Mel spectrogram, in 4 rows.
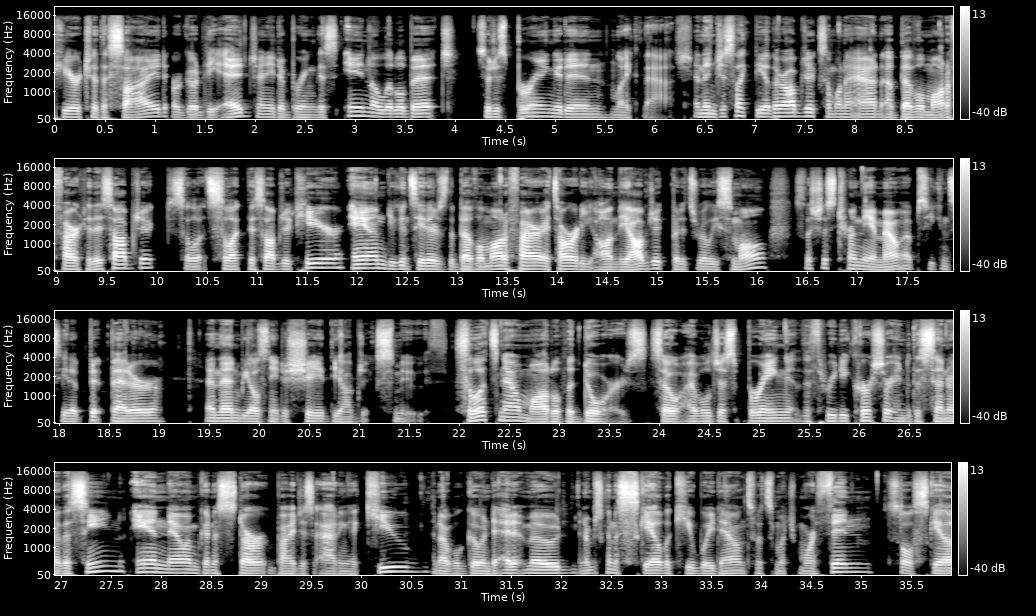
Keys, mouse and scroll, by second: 0.2 g, 1.3 g, 4.0 g, 5.4-6.2 scroll down 4, 5.5-5.9 middle drag, 5.9 a, 6.2 shift+middle click, 6.6 scroll up 1, 6.8-8.4 middle drag, 8.4-13.2 right drag, 13.2-14.4 drag, 14.4 shift+middle click, 14.7 scroll up 1, 14.9-16.3 middle drag, 16.3-18.2 shift+drag, 18.2-18.8 shift+middle drag, 18.8 scroll up 2, 20.2 w, 20.5-20.9 middle drag, 20.9-21.9 scroll up 2, 21.9-23.8 middle drag, 23.8-25.5 scroll down 13, 25.5 middle click, 26.1 shift+c, 26.6 shift+middle click, 26.8-27.7 scroll up 4, 29.8 shift+a, 30.9 Tab, 32.1 KP_Decimal, 32.5 scroll down 3, 32.8-33.5 middle drag, 33.5 s.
